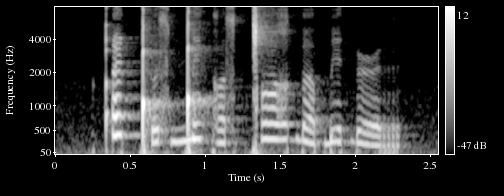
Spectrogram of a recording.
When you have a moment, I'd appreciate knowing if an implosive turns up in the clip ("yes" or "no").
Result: yes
